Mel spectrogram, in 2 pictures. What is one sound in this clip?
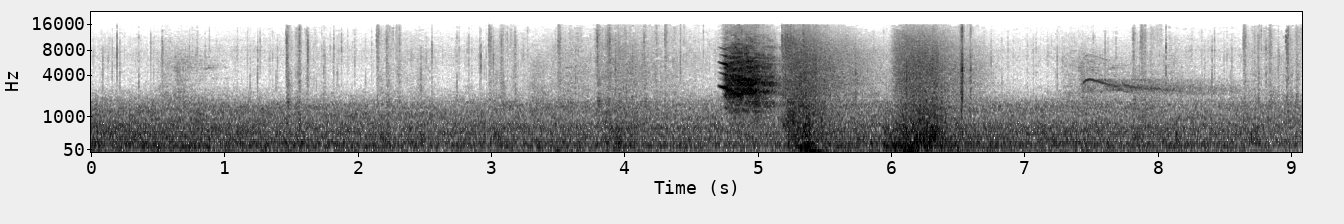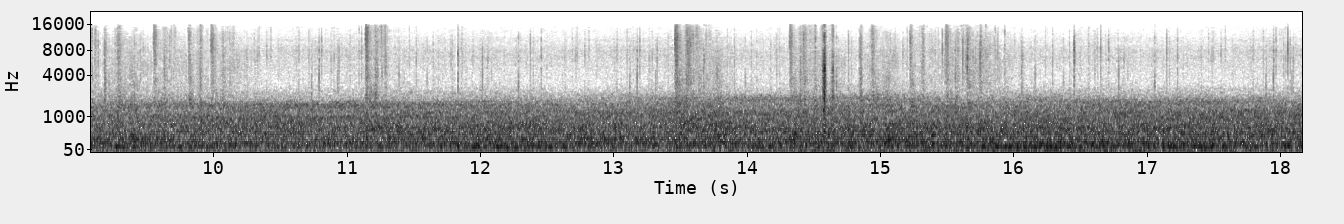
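A campfire crackles steadily.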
